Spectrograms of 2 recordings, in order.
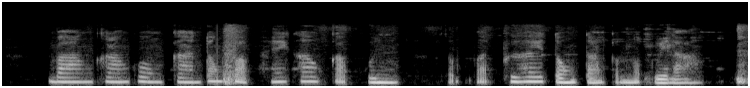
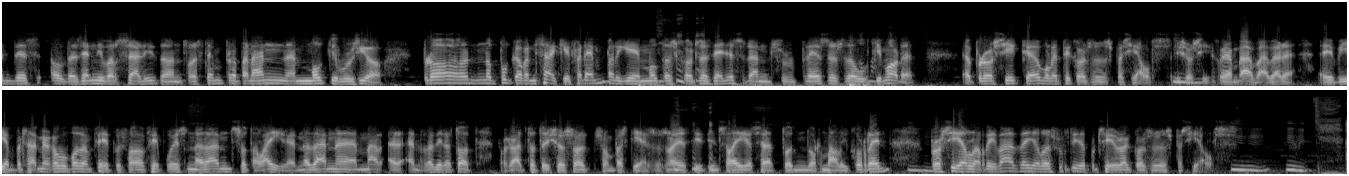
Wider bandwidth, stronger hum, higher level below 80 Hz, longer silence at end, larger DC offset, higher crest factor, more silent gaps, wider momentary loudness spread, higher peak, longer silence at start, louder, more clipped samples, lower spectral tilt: second, 7.6 kHz vs 15.5 kHz; neither; second, -54 dBFS vs -46 dBFS; about the same, 0 s vs 0 s; neither; about the same, 16 dB vs 14 dB; neither; first, 10 LU vs 6 LU; first, -4 dBFS vs -10 dBFS; first, 0.45 s vs 0 s; first, -19 LUFS vs -24 LUFS; neither; about the same, -7 dB/octave vs -6.5 dB/octave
